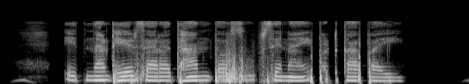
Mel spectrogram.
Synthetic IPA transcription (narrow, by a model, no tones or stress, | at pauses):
ɪt̪naɖʱeːɾsaːɾad̪ʱjaːnt̪ɔːsuːpsenaːɦĩpʰəʈkapaːi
